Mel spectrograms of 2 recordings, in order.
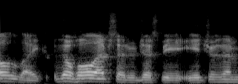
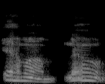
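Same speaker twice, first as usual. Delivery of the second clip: anxious, high, hushed half-whisper; 8 semitones higher, 7 dB quieter than usual. Acting out someone answering their mom's call in public: imitating someone half-whispering.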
